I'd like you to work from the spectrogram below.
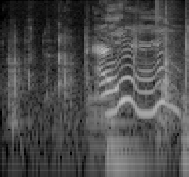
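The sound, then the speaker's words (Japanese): A few quick, soft smacking bursts give way to a drawn-out, wavering hum, a voice imitating the Hoshibana Mole character sitting on the ground and happily munching food. “星花モグラは地面に座り込むと何かをもぐもぐ食べ始めました”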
